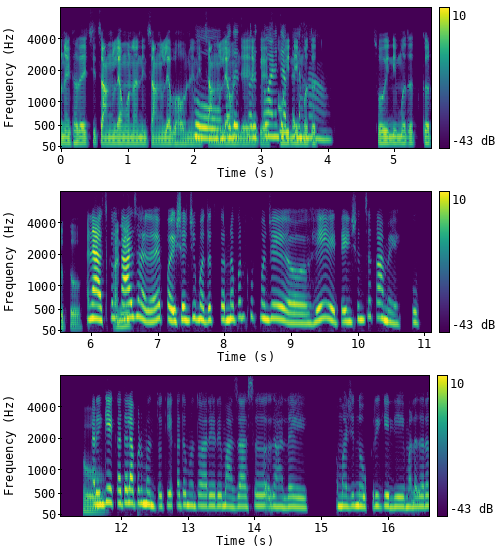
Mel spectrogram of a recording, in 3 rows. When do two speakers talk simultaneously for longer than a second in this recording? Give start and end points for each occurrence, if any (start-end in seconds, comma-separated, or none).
2.0-3.9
